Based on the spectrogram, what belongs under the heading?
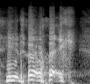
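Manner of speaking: normal talking voice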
